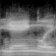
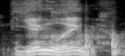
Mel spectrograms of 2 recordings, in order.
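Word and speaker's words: Yuengling: going to be right yangling nobody calls it yangling not even West Virginia yangling sounds pronounced yangling yeah you smelt it wrong isn't it EU I thought it was EU no that's how it is Yingling you're all wrong it's y-i-n-g-l-i-n-g that's how you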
